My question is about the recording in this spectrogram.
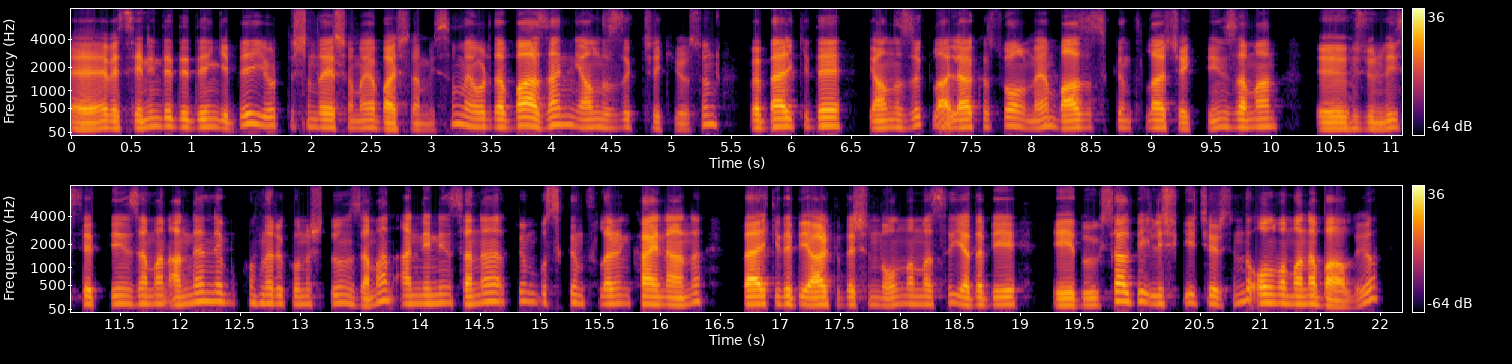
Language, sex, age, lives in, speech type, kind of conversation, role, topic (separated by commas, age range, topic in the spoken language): Turkish, male, 25-29, Spain, conversation, advice, advisor, Ailemle sürekli aynı çatışmaları yaşamamın ve sınır koymakta zorlanmamın nedeni ne olabilir?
